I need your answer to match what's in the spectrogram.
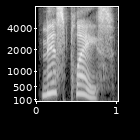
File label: "misplace", voice, spelling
